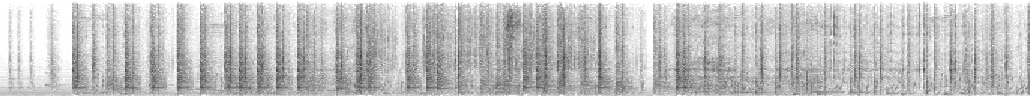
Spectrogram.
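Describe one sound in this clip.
Rapid popping shots from a video game fire in quick bursts.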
